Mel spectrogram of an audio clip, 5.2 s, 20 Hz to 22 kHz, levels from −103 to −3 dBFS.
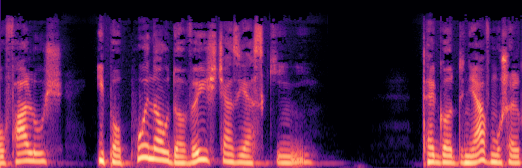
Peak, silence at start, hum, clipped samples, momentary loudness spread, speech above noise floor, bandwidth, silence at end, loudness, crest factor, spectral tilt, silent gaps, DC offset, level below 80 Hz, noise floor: -2 dBFS; 0 s; none; under 0.1%; 12 LU; 64 dB; 13 kHz; 0 s; -17 LUFS; 16 dB; -6.5 dB/octave; none; under 0.1%; -58 dBFS; -81 dBFS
